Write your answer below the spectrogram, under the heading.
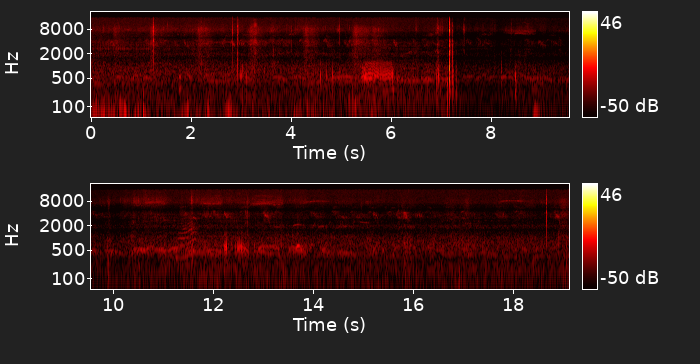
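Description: Quiet garden ambience with birds calling in the background and faint, short wavering squeaks. One sharp click comes about seven seconds in.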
